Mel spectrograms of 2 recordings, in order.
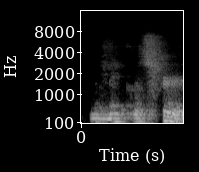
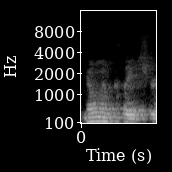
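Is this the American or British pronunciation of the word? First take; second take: British; American. First: The word has a British pronunciation. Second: The word has an American pronunciation. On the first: "nomenclature is British" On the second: "nomenclature is American"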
